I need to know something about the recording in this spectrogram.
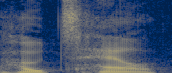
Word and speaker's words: hotel: pronunciation of the word hotel the stress is on the second syllable not the first that's a common mistake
